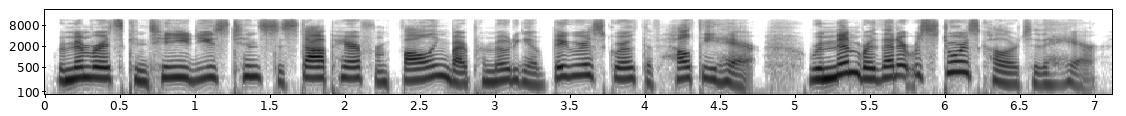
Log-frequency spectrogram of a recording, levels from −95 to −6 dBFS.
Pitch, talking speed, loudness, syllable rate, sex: 230 Hz, 220 wpm, -21 LUFS, 6.4 syllables/s, female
